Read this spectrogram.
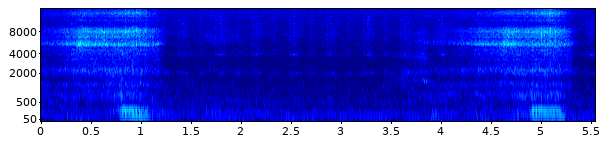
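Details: Sleeping mother snoring in a home ASMR recording: two short, buzzing snores about four seconds apart over quiet room noise; snoring during sleep.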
